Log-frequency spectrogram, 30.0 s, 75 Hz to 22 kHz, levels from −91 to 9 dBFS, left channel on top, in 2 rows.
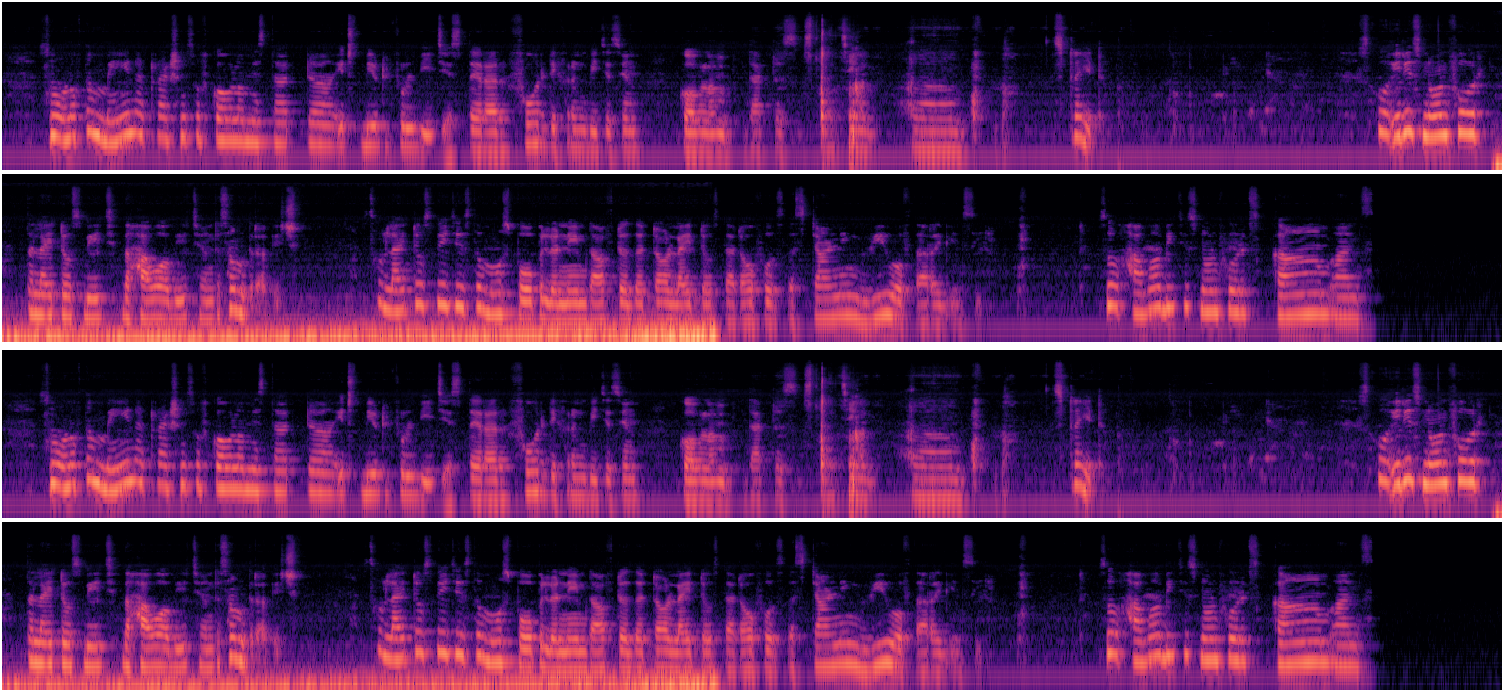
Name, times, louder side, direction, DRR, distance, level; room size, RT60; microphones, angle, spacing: voice 1, 0.4-6.4 6.8-8.7 9.0-10.1 10.5-11.0 11.7-11.8 12.1-12.2 12.6-12.7 13.8-14.8 15.3-18.0 18.8-24.6 25.2-25.3 26.0-28.7, equal, 5° right, 0.5 m, -27 dB
sound 1, 14.9-22.2, left 6 dB, 90° left, 0.4 m, -21 dB
10.5 x 5.4 x 6.2 m
head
